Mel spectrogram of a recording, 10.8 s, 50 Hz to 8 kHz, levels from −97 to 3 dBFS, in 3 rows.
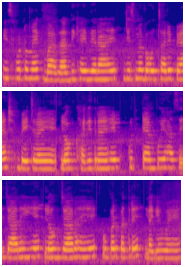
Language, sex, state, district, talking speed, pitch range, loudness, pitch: Hindi, female, Bihar, Begusarai, 200 wpm, 240-265 Hz, -23 LUFS, 255 Hz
